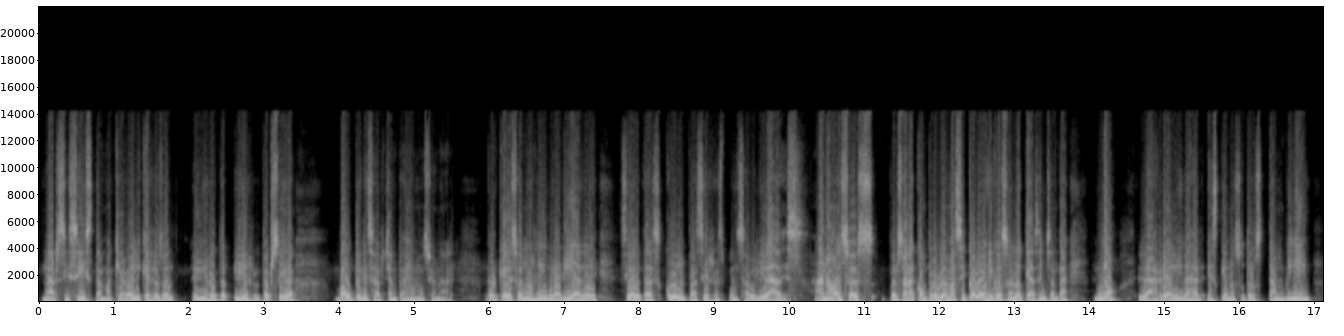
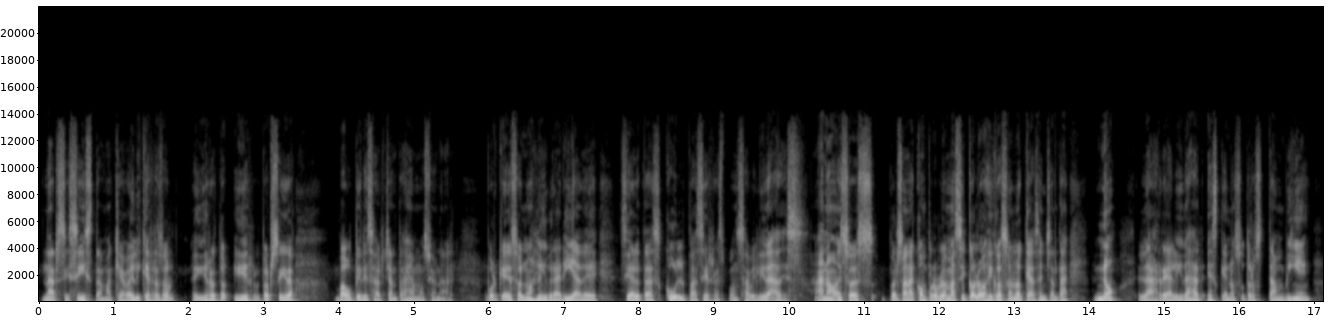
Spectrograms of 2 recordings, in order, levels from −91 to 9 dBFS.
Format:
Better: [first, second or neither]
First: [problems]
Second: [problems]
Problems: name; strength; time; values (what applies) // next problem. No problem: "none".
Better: second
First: distortion; heavy; 26% of the sound clipped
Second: none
